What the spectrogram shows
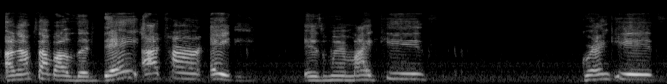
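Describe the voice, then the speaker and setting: A woman's voice: mid-range voice, fairly bright tone, low-quality recording. A middle-aged woman chatting casually on a livestream, blunt and emphatic, swearing freely. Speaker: vlogger.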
